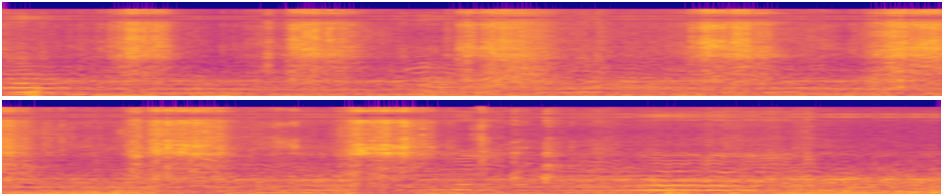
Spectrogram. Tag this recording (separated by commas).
Insect, bee or wasp, bee, Buzz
